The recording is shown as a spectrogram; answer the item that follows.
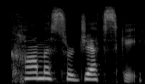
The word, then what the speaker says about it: Komisarjevsky: His name is Joshua Komisarjevsky. Oh, so this is the bad guy, right? Yes. Yeah, well, so we're going to get into him. I'll be calling him Joshua just because Komisarjevsky is a name I probably will end up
